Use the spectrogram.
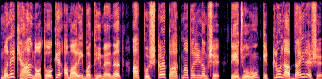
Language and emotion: Gujarati, surprised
